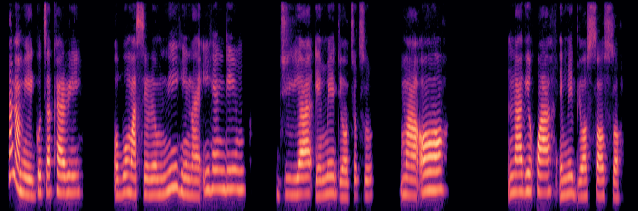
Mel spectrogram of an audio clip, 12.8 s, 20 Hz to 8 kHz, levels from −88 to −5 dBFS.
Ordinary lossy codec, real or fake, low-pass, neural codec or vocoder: none; fake; none; codec, 16 kHz, 2 kbps, FreqCodec, larger model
